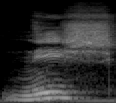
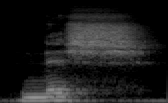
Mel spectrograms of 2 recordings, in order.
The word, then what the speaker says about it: niche: So niche can be pronounced niche. Niche nish.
